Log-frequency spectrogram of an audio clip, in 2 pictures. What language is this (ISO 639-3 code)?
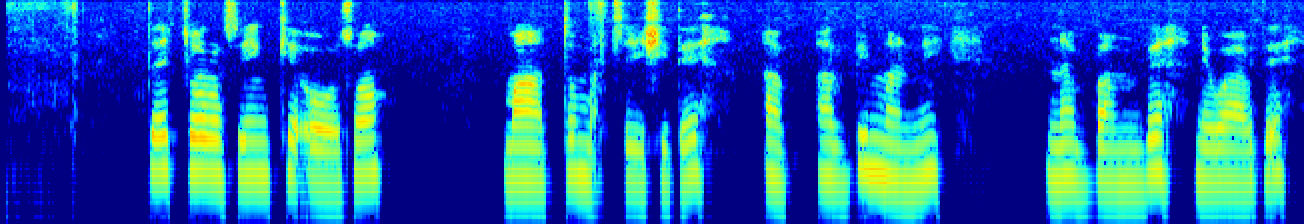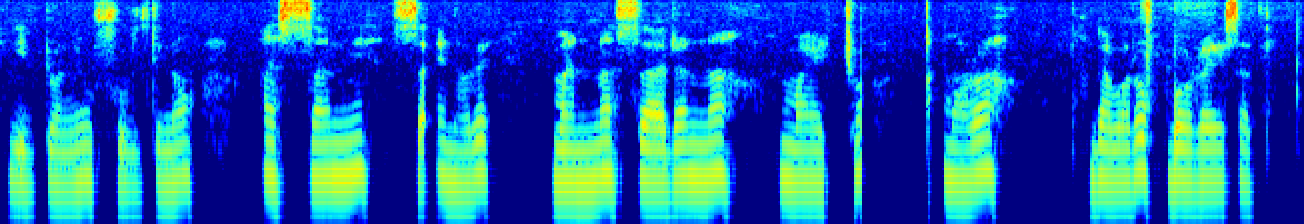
sid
